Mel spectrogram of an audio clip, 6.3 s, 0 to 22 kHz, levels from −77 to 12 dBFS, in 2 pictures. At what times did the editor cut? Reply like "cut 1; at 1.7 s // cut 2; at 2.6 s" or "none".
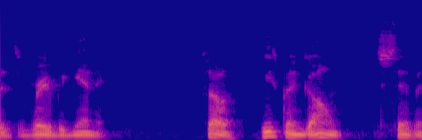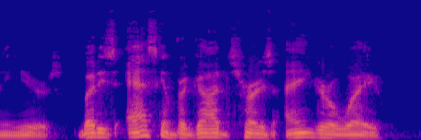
cut 1; at 1.8 s // cut 2; at 3.7 s

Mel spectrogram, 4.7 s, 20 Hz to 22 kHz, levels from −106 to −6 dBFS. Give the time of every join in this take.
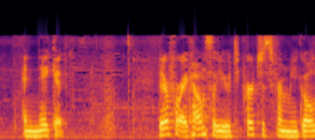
cut 1; at 3.6 s

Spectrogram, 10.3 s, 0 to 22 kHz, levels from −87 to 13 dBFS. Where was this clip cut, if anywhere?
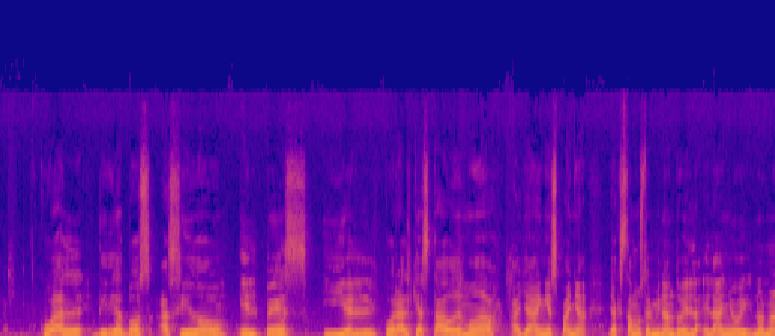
cut 1; at 3.1 s

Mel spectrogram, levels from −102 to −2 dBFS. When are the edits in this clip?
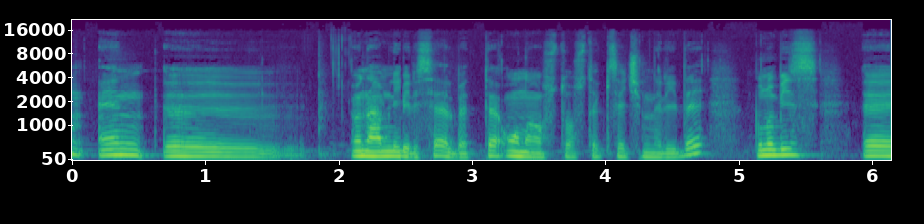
cut 1; at 2.5 s // cut 2; at 4.0 s

